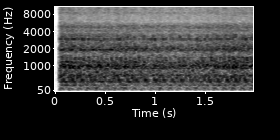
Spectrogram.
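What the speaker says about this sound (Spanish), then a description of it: "arrancas la moto" Motorcycle engine fitted with a universal digital speedometer, starting abruptly and then idling loudly and steadily at close range, with no voices.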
